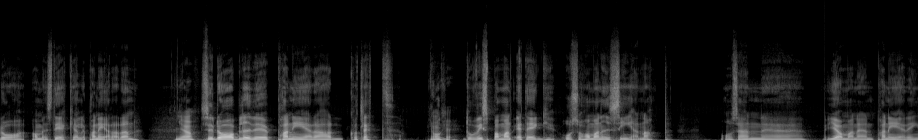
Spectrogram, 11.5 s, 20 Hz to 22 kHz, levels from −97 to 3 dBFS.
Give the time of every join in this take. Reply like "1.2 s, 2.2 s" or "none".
4.3 s, 6.4 s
